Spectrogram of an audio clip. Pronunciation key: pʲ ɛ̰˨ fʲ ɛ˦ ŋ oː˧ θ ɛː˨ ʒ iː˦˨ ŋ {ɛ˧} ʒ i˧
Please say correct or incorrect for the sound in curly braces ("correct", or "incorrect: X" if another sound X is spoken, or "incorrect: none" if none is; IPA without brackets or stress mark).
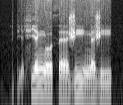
correct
